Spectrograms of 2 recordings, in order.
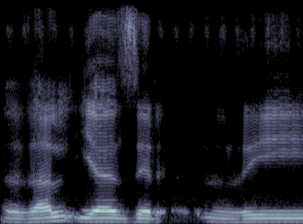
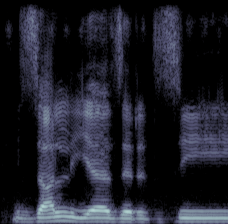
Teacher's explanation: জিহ্বার আগাটা সামনের উপরের দাঁতের আগার সাথে লাগিয়ে বলতে হবে, জাল ইয়াজের রি।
